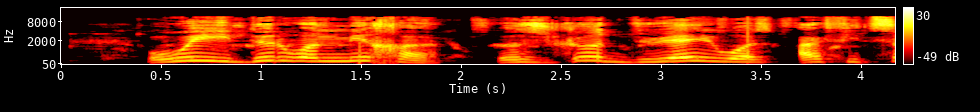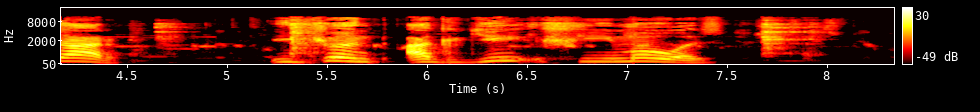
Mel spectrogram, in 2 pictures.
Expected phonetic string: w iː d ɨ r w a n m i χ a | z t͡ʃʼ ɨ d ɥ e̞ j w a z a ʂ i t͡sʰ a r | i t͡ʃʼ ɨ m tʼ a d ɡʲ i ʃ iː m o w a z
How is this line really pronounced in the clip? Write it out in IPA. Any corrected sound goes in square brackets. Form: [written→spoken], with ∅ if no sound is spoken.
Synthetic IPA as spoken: w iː d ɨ r w a n m i χ a | z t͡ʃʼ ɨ d ɥ e̞ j w a z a [ʂ→f] i t͡sʰ a r | i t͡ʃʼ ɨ [m→n] tʼ a [d→ɡ] ɡʲ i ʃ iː m o w a z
